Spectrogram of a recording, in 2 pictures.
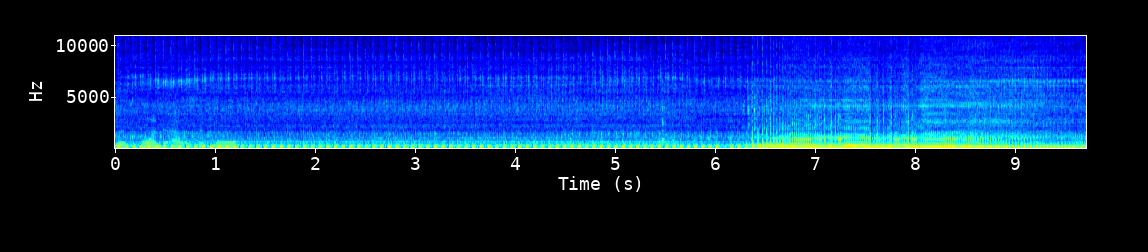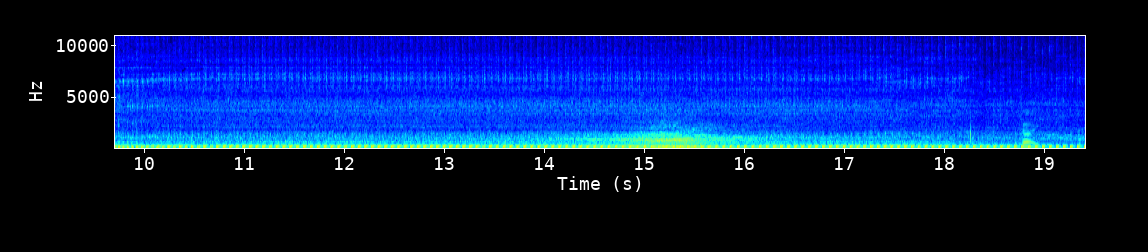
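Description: An old motorcycle with a suspect carburettor, its engine idling steadily before being revved hard for a couple of seconds, the pitch climbing and falling back to a rough, loud idle up close.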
